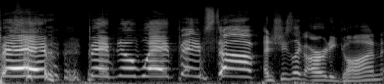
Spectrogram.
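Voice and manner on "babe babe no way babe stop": very high, loud, drawn-out screaming. Retelling a movie scene where a boyfriend yells after his girlfriend: imitating someone screaming. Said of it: "he's just screaming".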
